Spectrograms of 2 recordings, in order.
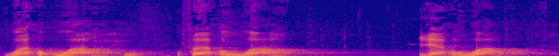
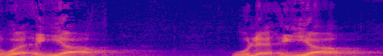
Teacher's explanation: أما ورش فقد ضم الهاء من وهو فهو لهو، وكسر الهاء من وهي ولهي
